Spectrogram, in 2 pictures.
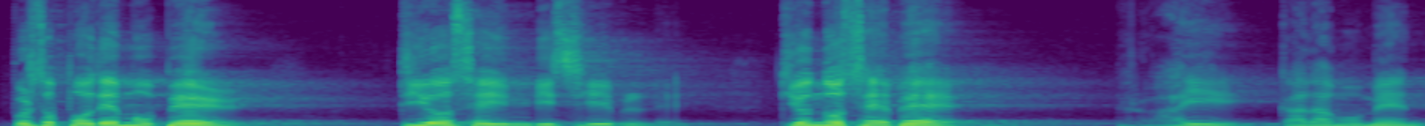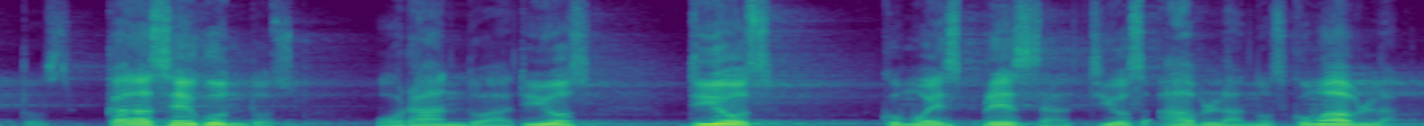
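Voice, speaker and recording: A man preaching a Sunday sermon at a very unhurried pace. His plainly worded, learner-like phrasing swells into loud, emphatic lines and then falls back to near quiet. Long reverb from a church hall trails every phrase. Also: medium pitch, lively intonation. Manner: simple, non-native Spanish grammar. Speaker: pastor. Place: church service.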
